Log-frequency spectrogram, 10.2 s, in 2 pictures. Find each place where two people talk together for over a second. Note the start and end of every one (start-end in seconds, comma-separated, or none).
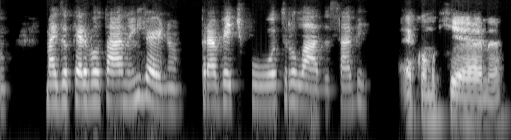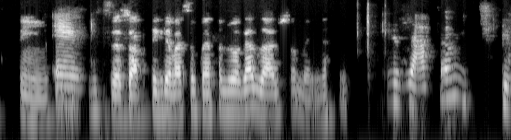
none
